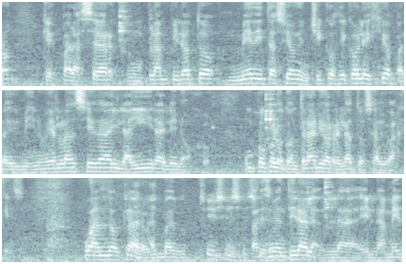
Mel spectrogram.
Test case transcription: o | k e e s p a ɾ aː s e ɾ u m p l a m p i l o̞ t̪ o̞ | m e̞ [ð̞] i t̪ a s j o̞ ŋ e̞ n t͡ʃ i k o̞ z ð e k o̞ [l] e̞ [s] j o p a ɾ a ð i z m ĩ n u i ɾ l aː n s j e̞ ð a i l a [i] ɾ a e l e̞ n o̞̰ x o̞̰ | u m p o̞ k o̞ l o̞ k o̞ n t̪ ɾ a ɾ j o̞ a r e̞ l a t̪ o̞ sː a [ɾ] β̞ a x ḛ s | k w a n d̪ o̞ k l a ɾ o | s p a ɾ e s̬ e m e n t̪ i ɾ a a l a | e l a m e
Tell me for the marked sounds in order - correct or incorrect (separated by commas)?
correct, correct, incorrect, correct, incorrect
